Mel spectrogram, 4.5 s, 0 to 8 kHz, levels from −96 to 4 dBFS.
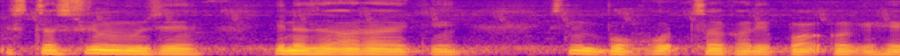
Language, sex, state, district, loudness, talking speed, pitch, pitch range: Hindi, male, Arunachal Pradesh, Papum Pare, -16 LUFS, 160 wpm, 95 Hz, 90-100 Hz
